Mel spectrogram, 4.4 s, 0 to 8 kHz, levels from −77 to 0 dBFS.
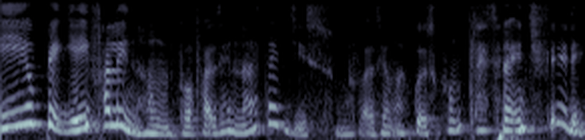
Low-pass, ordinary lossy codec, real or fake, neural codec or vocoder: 7.2 kHz; none; real; none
